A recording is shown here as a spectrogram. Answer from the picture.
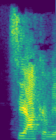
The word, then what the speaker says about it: Siakam: Siakam? How do you say his name? Um, Pascal Siakam. Siakam.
